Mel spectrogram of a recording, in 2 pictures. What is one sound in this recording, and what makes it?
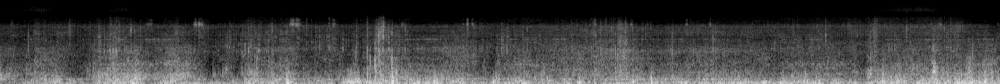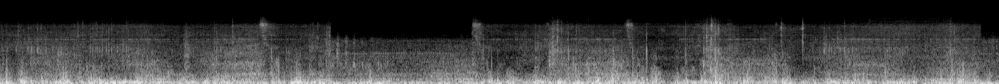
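A bicycle's frame and chain clatter over bumps.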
